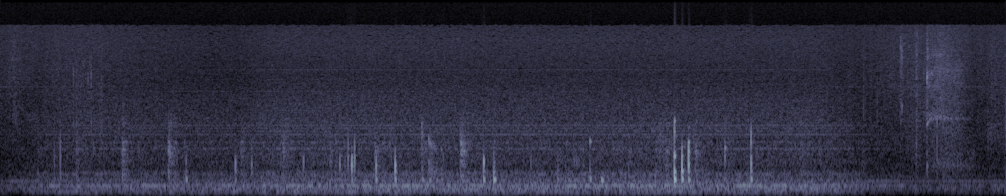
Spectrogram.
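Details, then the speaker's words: Normal bowel sounds heard with a stethoscope over the right iliac fossa during abdominal examination: soft, irregular gurgles and brief clicks over a low steady rumble. "now I'd like to listen for bowel sounds I usually listen in the right eyac fosser"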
